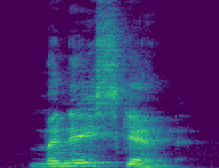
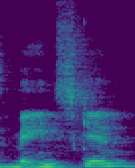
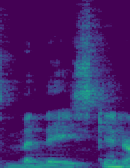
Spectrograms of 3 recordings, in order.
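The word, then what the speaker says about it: Måneskin: Yeah, and it looks like it's main skin, mm-hmm. – but I just right before I got here, I looked it up and it's Meniskin or Manoskin.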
